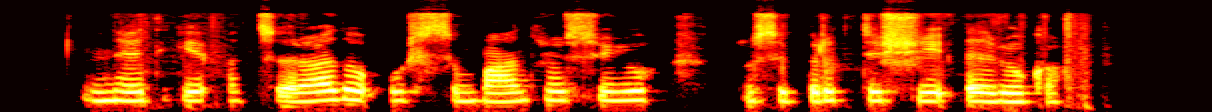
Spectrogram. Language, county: Lithuanian, Vilnius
